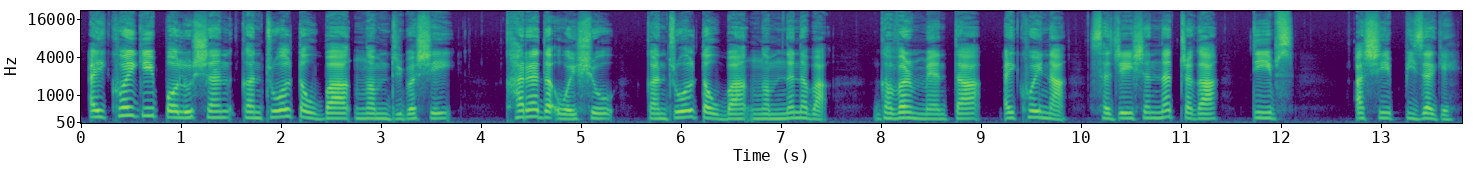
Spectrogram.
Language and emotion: Manipuri, neutral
